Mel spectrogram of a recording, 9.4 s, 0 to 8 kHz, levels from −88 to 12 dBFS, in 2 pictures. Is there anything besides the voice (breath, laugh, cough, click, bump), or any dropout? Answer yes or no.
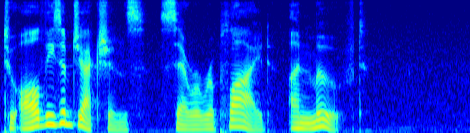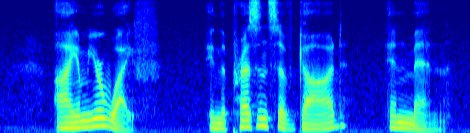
no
